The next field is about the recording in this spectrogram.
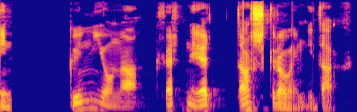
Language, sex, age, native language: Icelandic, male, 18-19, Icelandic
